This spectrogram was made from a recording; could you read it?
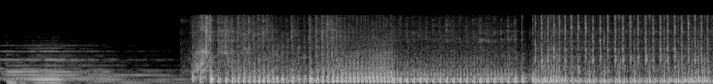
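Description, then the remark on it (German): A motorcycle engine idles with a low steady hum, then roars up loudly and keeps running with a rough, rapid pulsing rumble, with no voices. “Mit dem Motorrad.”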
